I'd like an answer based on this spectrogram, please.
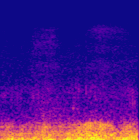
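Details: A male pet cat purring indoors while trying to chew and eat everything within reach; a steady low rumble that swells gently with two slow breath cycles, no voices over it.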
